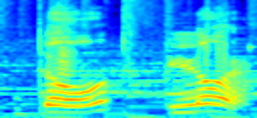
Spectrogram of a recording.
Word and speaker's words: dolor: Si la dividimos en sílaba es dolor. ¿Cuál es la que suena más fuerte? Lor esta, de lo contrario diríamos dolor.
